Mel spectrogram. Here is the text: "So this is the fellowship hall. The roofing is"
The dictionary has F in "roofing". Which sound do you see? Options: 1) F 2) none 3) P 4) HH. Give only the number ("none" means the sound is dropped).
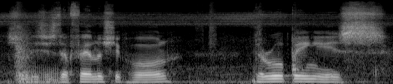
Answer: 3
